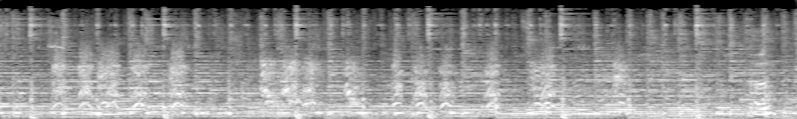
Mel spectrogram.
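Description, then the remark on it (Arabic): Several guard dogs gathered at a palace at night bark loudly and repeatedly, their sharp yaps overlapping in a steady, agitated stream that fills the whole stretch, with a few whimpering yelps mixed in over a dense background. “وفي الليل جمع كلاب الحراسة في القصر.”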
